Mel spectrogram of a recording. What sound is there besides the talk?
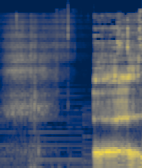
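sneeze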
